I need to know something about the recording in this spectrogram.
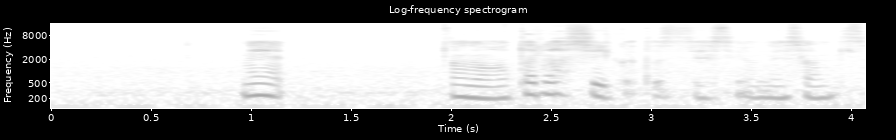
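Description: A young woman speaks softly and brightly into a microphone, close by.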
